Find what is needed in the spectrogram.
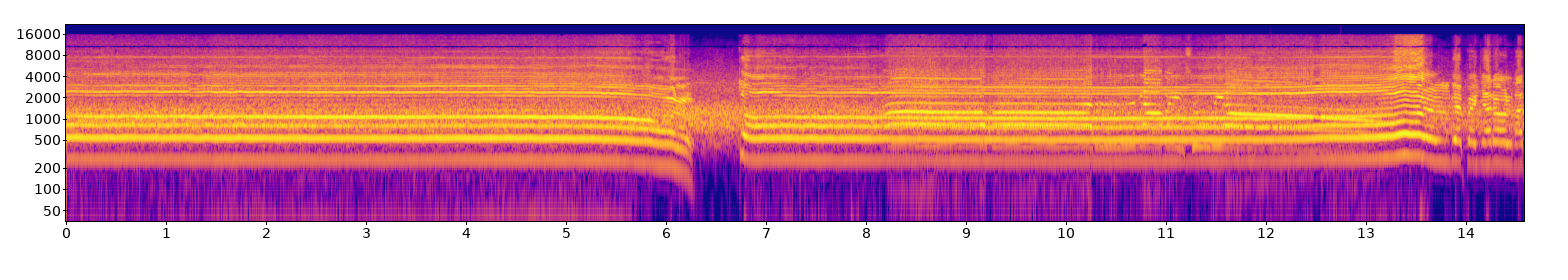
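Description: Radio football commentator's long held goal cry, '¡Gooool!', sustained on one steady note for about six seconds. The pitch drops away, there is a quick breath, and a second long held cry follows that wavers at its end.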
